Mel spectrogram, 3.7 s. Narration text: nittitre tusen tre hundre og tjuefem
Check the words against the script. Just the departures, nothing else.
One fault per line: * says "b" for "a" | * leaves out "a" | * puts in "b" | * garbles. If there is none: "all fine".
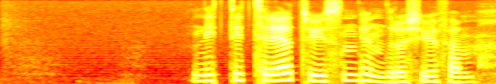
* leaves out "tre"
